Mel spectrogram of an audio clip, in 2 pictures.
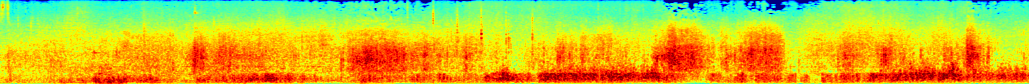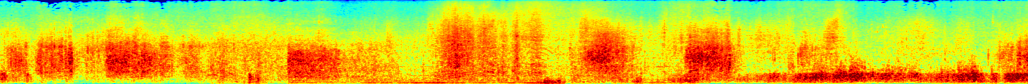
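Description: Wind buffeting the microphone of a downhill skier, with skis scraping and hissing over packed snow. The sound swells and shifts every second or two with the turns.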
